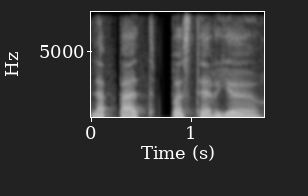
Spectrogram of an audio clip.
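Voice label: "hind paw", English words; Multi-Lingual Talking Picture Dictionary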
